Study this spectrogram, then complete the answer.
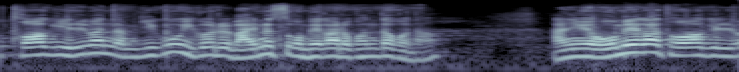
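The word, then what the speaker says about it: ω: 그래서 자 그래서 이거 오메가라고 읽자. 일단 그지? 오메가라고 읽어야 돼. w가 아니지.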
